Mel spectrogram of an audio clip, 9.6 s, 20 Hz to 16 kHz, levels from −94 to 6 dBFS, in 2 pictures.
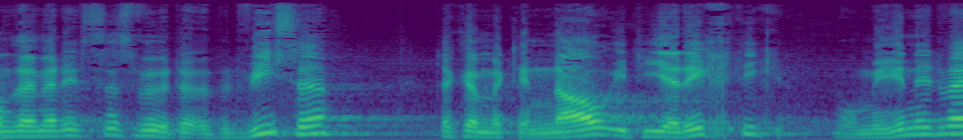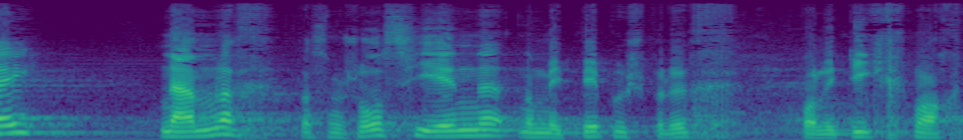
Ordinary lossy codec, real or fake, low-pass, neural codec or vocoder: none; real; 14.4 kHz; none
